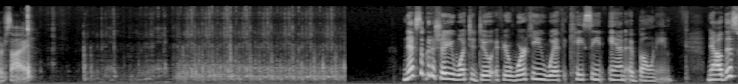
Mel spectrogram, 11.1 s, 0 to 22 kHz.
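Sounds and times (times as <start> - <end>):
sewing machine stitching: 1.2 - 5.2.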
